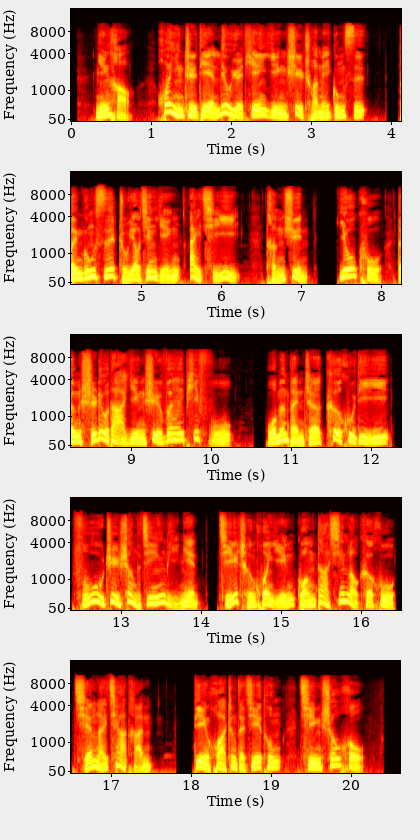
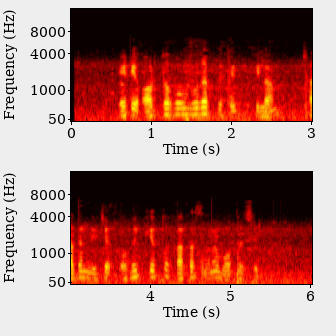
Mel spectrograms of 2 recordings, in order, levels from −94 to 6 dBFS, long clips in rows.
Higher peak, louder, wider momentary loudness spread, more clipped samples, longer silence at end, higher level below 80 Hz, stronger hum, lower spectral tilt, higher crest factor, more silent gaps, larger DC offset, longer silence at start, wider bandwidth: first, -2 dBFS vs -10 dBFS; first, -16 LUFS vs -31 LUFS; second, 7 LU vs 14 LU; neither; first, 0.45 s vs 0.05 s; first, -34 dBFS vs -52 dBFS; neither; second, -5.5 dB/octave vs -9.5 dB/octave; second, 14 dB vs 20 dB; first, 3.95-4.08 s, 7.21-7.43 s, 10.55-10.67 s, 12.28-12.37 s, 14.10-14.19 s, 16.45-16.50 s, 17.84-18.01 s vs none; neither; second, 0.3 s vs 0.5 s; first, 10.5 kHz vs 6 kHz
